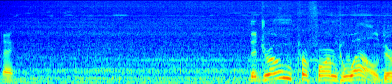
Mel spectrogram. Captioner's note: drone buzzing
